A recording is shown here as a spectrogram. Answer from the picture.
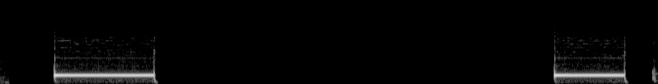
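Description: A phone ringback tone: two steady, loud beeps about a second long, separated by roughly four seconds of silence, heard alone with no talking.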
